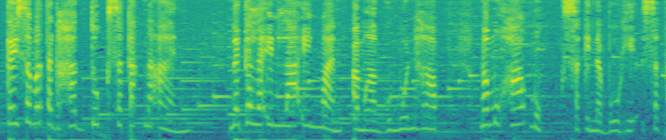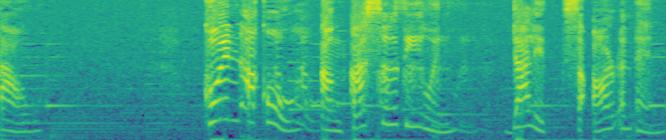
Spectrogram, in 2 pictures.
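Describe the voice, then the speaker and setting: Woman announcer, high-pitched, very expressive, declamatory, scripted drama intro, music behind. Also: measured pace. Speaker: radio programme announcer.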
